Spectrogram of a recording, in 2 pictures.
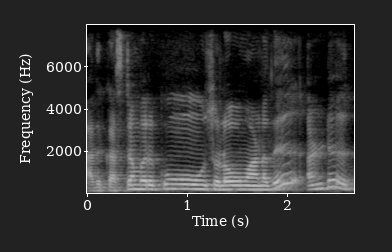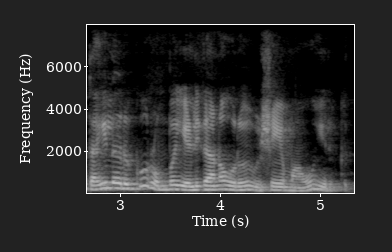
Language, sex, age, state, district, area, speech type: Tamil, female, 60+, Tamil Nadu, Salem, rural, spontaneous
